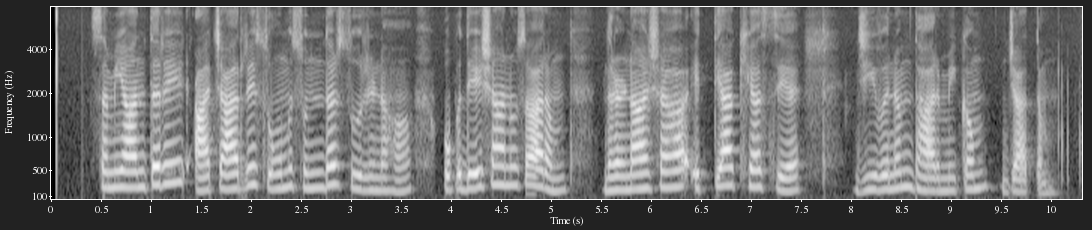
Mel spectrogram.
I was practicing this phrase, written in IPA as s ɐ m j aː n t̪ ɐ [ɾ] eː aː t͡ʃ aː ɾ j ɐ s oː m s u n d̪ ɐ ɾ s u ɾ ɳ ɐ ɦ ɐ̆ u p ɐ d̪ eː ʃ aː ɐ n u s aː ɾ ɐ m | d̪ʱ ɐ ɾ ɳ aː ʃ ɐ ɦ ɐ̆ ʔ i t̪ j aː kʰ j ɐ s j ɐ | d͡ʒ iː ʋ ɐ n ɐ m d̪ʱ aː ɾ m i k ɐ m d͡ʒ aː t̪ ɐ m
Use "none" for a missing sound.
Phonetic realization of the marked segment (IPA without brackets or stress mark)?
ɾ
